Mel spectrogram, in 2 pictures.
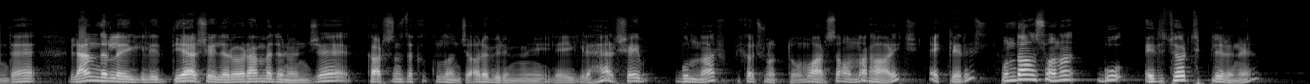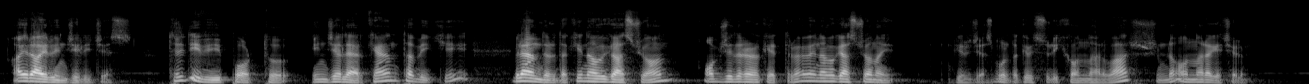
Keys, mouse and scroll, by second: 19.0 middle click, 21.0 middle click, 21.9 shift+middle click.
